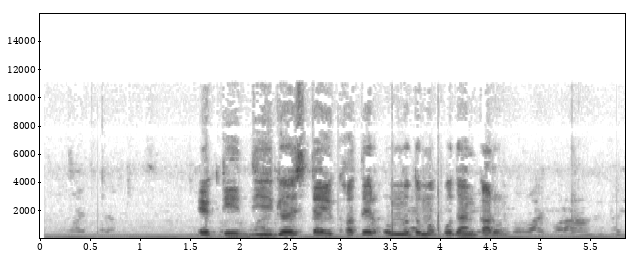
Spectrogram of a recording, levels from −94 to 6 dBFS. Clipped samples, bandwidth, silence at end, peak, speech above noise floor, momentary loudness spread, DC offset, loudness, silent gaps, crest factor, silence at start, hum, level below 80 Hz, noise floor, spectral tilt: under 0.1%; 11.5 kHz; 0 s; -8 dBFS; 23 dB; 21 LU; under 0.1%; -26 LUFS; none; 20 dB; 0.05 s; 50 Hz at -50 dBFS; -48 dBFS; -49 dBFS; -3.5 dB/octave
